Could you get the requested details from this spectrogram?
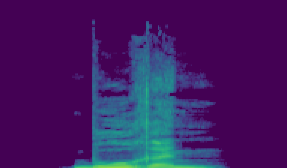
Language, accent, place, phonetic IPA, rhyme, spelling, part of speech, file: German, Germany, Berlin, [ˈbuːʁɪn], -uːʁɪn, Burin, noun, De-Burin.ogg
- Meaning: female Boer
